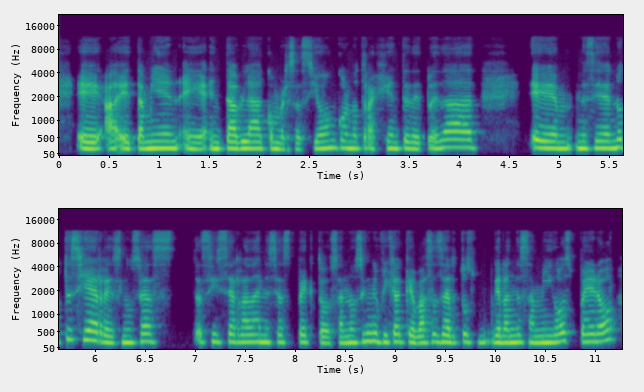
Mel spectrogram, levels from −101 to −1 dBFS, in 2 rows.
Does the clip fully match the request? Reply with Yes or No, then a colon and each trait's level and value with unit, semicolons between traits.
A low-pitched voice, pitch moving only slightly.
No: high, 195 Hz; narrow, 2.1 semitones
